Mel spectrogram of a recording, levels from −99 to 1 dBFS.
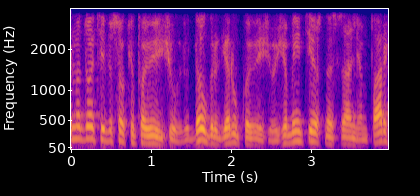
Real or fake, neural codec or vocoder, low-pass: real; none; 3.6 kHz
